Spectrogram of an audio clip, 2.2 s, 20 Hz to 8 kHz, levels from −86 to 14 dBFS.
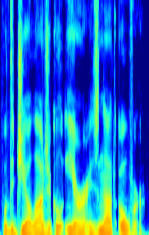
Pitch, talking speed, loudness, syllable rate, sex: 130 Hz, 190 wpm, -14 LUFS, 5.7 syllables/s, male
